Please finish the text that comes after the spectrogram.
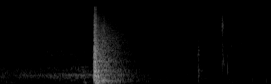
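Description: A single solid car door slam thuds shut nearby on a 1967 Mercury Cougar, followed by a couple of faint small clicks in otherwise quiet surroundings.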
